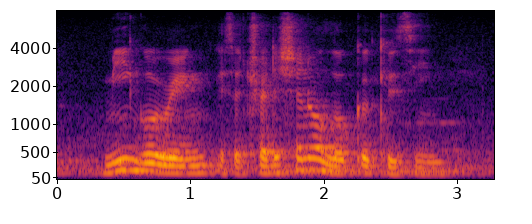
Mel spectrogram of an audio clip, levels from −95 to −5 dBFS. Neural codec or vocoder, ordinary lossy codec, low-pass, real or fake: none; none; none; real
